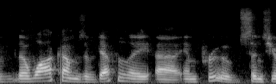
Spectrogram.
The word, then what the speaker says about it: Wacom: Yeah, according to Wikipedia, it's pronounced Wacom.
